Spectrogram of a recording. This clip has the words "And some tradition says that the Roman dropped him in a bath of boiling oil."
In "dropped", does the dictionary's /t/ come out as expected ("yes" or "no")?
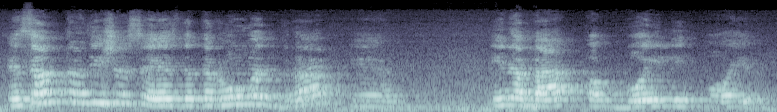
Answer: no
